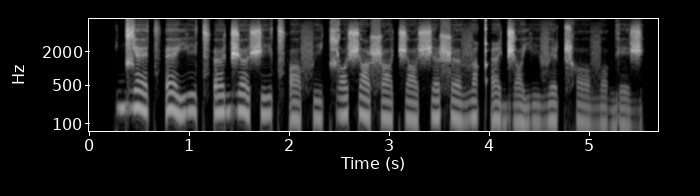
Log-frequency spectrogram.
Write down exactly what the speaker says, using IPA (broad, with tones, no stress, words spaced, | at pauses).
d͡ʑɛ˥˨t͡sʼɛ˥˨ ji˥˨t͡sʼœ˦˥d͡ʒœ˥˨ ʃi˦˥t͡sʼɒ˧˩fi˧˩ t͡ɕɔ˦˥ʃɒ˥˨ʂɒ˧˩t͡ʃɒ˧˩ ʃə˦˥ʂœ˧˩ və˥˨qʼi˧˩ d͡ʒɒ˧˩ji˧˩ve˥˨ʈ͡ʂʰɔ˧˩ vɔ˧˩ɡe˧˩ʒ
